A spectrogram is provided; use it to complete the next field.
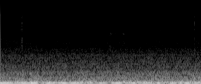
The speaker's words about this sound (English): So here I am driving to work recording.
